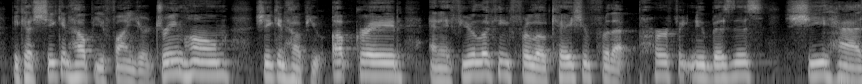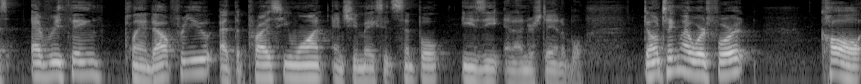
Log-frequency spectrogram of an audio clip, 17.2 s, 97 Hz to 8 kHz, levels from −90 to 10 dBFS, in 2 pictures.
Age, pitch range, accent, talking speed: 30-49, 120-145 Hz, American, 180 wpm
